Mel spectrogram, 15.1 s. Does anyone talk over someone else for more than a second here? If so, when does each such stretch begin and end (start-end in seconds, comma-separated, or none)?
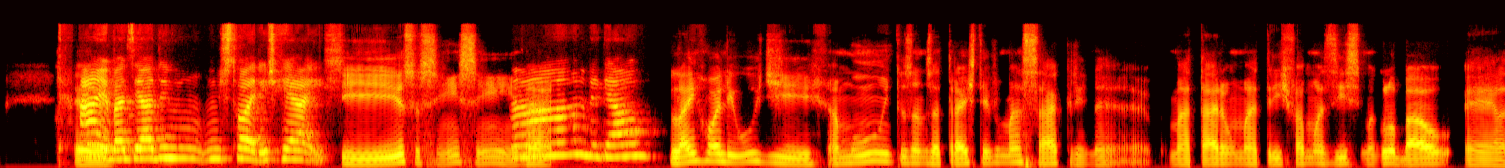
none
